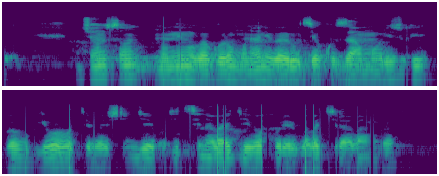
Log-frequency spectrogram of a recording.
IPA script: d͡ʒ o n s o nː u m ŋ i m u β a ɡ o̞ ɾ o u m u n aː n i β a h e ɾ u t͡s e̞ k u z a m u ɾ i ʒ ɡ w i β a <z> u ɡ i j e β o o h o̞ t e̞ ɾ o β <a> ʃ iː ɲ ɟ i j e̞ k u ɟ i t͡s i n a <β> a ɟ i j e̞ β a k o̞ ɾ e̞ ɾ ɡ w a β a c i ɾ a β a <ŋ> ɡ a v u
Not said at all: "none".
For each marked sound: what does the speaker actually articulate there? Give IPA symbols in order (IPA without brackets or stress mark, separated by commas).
v, a, β, ŋ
